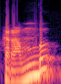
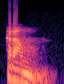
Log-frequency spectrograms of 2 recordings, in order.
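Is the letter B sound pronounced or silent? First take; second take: pronounced; silent. First: The B sound is pronounced after the M. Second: The B sound is silent after the M. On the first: The speaker calls it wrong. "B is silent after M. So it is not crumb" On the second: The speaker calls it right. "but it is crumb"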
